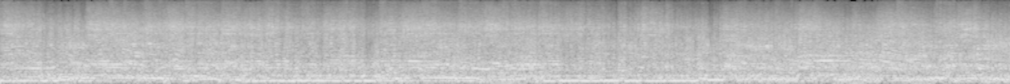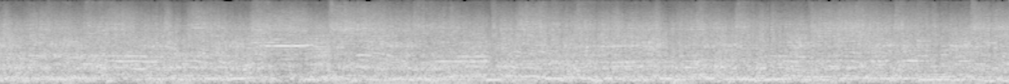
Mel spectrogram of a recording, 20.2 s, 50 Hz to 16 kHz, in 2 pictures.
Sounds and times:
Music: 0.0s - 20.1s.

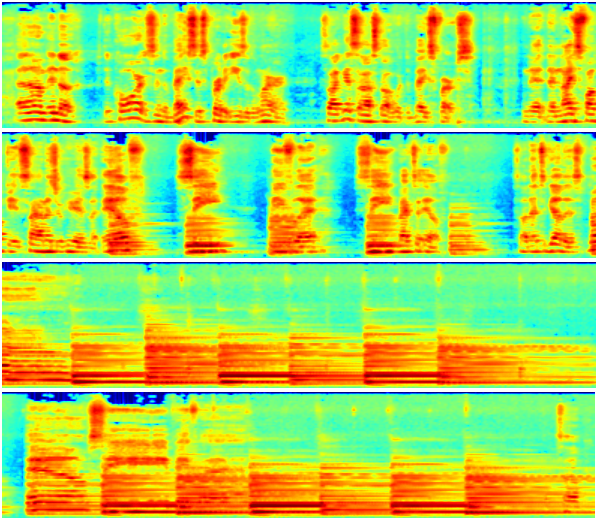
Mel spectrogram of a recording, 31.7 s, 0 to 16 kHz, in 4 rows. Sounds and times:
Music: 13.9s - 14.6s, 16.2s - 31.6s.

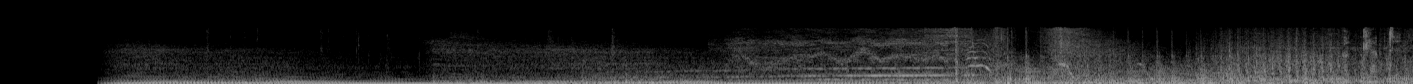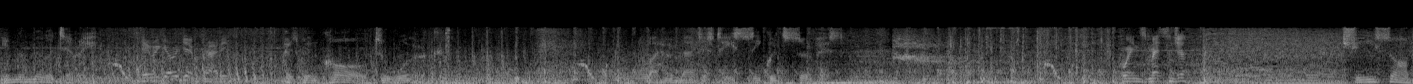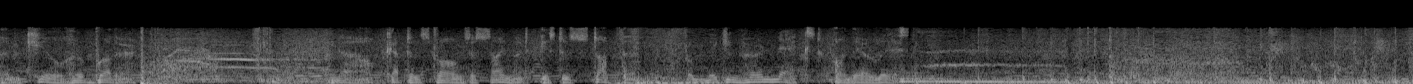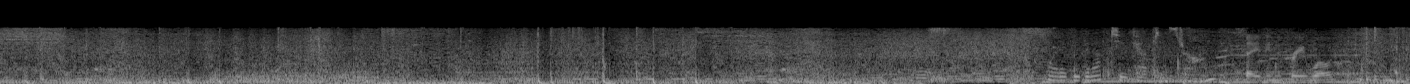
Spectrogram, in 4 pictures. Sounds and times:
Music: 1.0s - 30.6s, 37.0s - 56.4s.

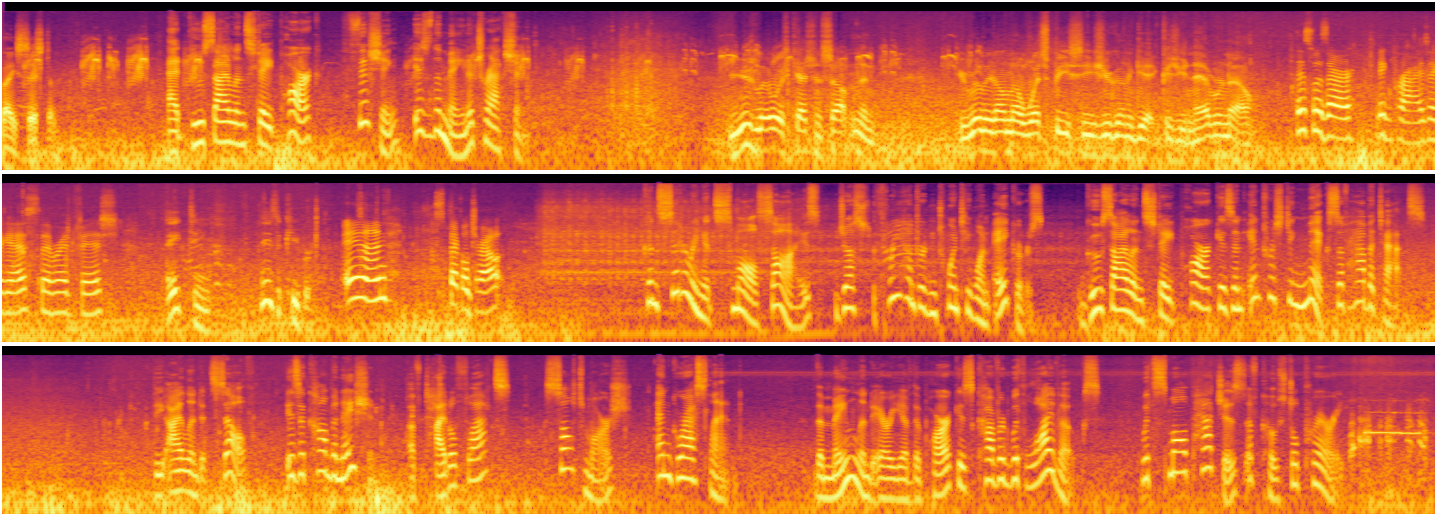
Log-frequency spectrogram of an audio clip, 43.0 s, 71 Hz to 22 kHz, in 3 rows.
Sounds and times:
Speech: 0.0s - 0.6s, 1.7s - 5.3s, 7.3s - 8.8s, 9.6s - 19.3s, 20.8s - 28.6s, 30.2s - 36.1s, 36.8s - 42.2s.

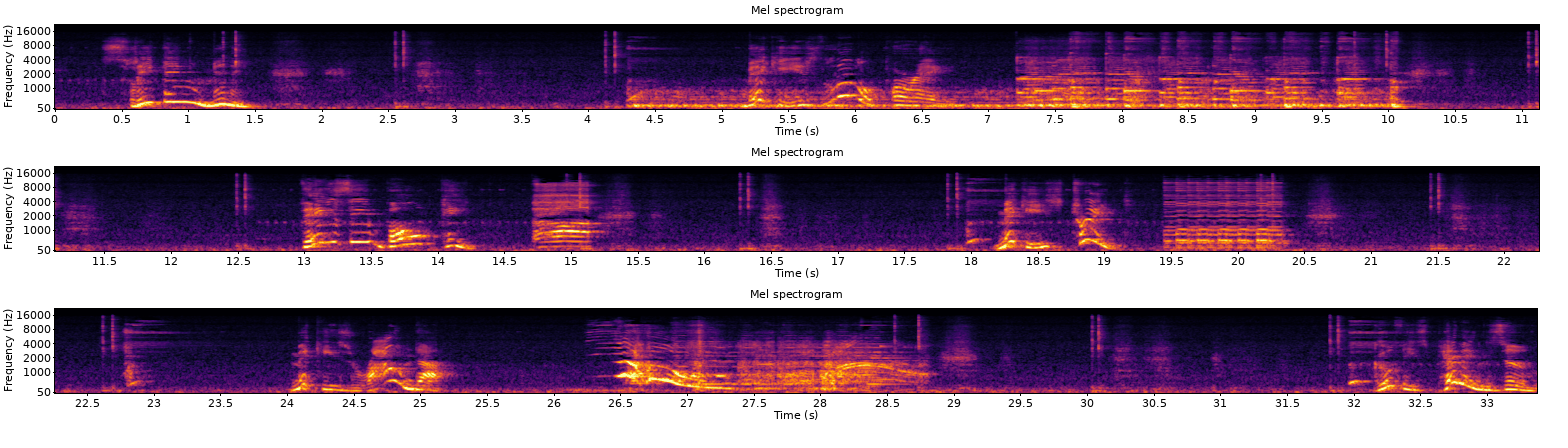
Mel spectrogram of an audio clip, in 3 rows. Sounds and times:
Speech: 0.4s - 1.5s, 5.2s - 6.8s, 13.0s - 15.2s, 18.2s - 19.2s, 24.0s - 25.3s, 26.5s - 27.4s, 32.2s - 33.3s
Music: 7.2s - 10.2s.

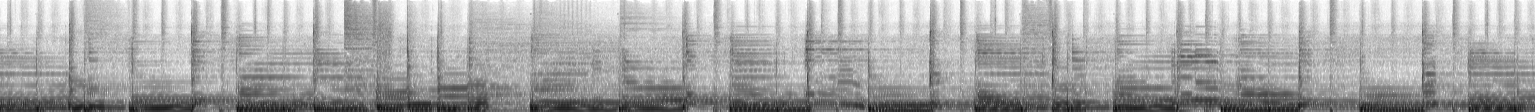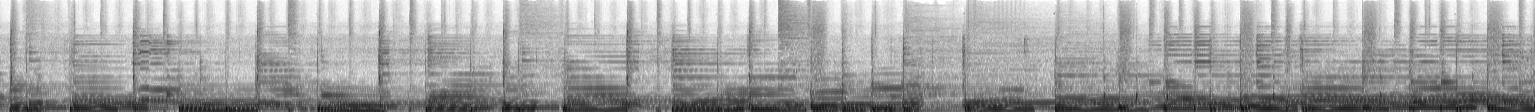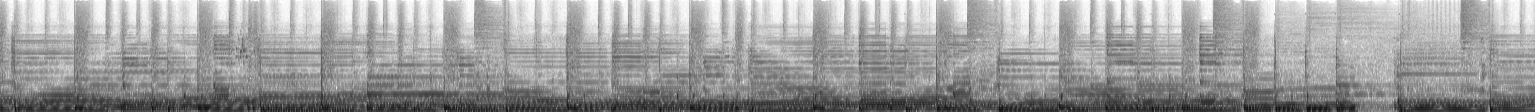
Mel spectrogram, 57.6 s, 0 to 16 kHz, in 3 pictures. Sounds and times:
Music: 0.0s - 57.5s.

